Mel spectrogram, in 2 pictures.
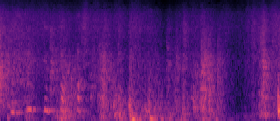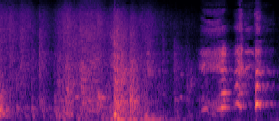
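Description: A dog drags a rolled mat across a wooden floor with a scraping rustle.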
